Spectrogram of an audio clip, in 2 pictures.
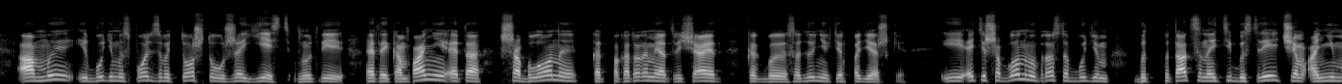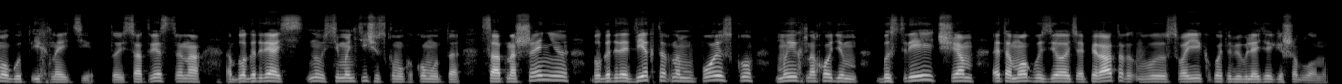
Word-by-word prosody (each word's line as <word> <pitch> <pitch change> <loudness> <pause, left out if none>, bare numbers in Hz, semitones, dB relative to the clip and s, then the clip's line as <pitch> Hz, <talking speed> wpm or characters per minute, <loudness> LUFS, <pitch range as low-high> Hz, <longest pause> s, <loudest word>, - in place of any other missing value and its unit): а 170 - +9
мы 205 +5 -2
и 155 - -7
будем 175 +3 -5
использовать 165 -3 -5
то, 185 +2 -2
что 165 -4 -3
уже 145 +3 -1
есть 140 -3 -2
внутри 140 +1 -2 0.2
этой 150 -1 +3
компании. 195 +11 +4
Это 155 -3 +4 0.2
шаблоны, 170 +2 +1
ко 145 - -2
по 150 - -3
которым 175 +4 -2
и - - +3
отвечает, 155 +1 +4 0.2
как 140 -3 -3
бы, 130 -1 0
сотрудник 150 +2 -4
техподдержки. 140 -2 -2 0.3
И 165 +1 -3
эти 195 +1 0
шаблоны 195 +5 +1
мы 200 -3 0
просто 185 +1 -3
будем 160 -2 -6 0.2
б 155 - -4 0.2
пытаться 180 +2 +4
найти 165 +2 -1
быстрее, 170 +5 0
чем 165 -3 +3
они 155 +3 +2
могут 145 -6 -2
их 130 0 -7
найти. 110 -5 -6 0.2
То - - -6
есть, 110 -2 -6
соответственно, 140 0 -1 0.2
благодаря 150 +5 +4
с 140 - -5
ну, 160 -1 -5
семантическому 150 -3 -4
какому-то 120 -2 -6 0.2
соотношению, 180 +8 +2 0.2
благодаря 155 +2 +2
векторному 165 -2 0
поиску, 180 +1 -1 0.2
мы 170 +6 +2
их 160 -4 -5
находим 150 -4 -2 0.2
быстрее, 180 +8 +1
чем 160 -2 +2 0.2
это 150 0 +2
мог 160 +2 +3
бы 150 0 -4
сделать 140 0 +1
оператор 140 +4 +4
в 130 +1 -4
своей 135 +3 0
какой-то 135 -1 -7
библиотеке 125 +1 -2
шаблонов. 105 -7 -6
150 Hz, 145 wpm, -24 LUFS, 135-170 Hz, 0.3 s, а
